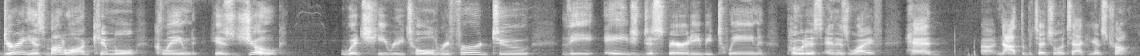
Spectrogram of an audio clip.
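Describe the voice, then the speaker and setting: Middle-aged male podcast host, heated and crude, slightly high voice, casual rant. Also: slow pace, a little mellow. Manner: heated, crude, restarts often.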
